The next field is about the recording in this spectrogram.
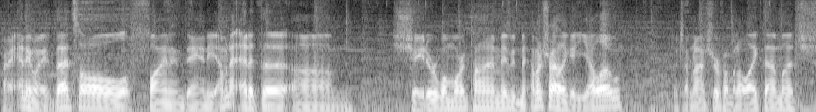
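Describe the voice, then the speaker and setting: A man's voice: lowish voice, a little fast, faint music behind. A man giving casual, rambling commentary as a game modder, thinking aloud in slangy, informal speech. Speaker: game modder showing work in progress.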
